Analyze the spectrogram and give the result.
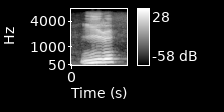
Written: yire

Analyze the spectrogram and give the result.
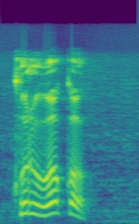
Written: kur-woko

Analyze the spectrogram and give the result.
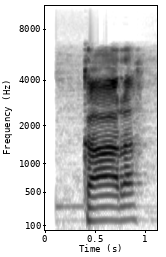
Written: kaara

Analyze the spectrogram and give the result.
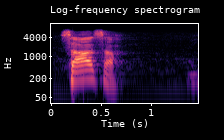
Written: saasaa

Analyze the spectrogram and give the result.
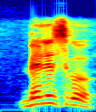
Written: belsgo

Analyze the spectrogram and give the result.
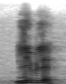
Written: lible

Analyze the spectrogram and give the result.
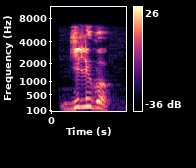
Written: gilgo

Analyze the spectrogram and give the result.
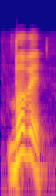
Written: bobe

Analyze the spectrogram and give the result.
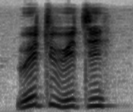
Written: witwiti

